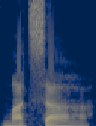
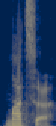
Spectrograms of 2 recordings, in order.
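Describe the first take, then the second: First: It is said in Sephardic Hebrew pronunciation. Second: It is said in the common everyday pronunciation. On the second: "You'll hear people call it"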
